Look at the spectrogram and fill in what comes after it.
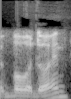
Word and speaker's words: Bowdoin: Alors, oui, ça s'écrit, disons, B-O-W-D-O-I-N. On pourrait le prononcer Baudouin, effectivement, mais j'ai l'impression que les gens là-bas, euh, en tout cas de ce que j'entends, le prononcent euh, Baudouin.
